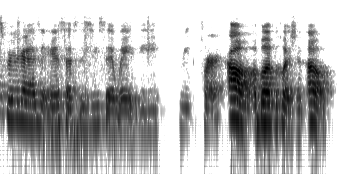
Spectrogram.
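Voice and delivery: ordinary delivery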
